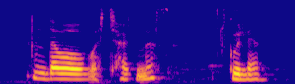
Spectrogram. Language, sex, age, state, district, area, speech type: Kashmiri, female, 18-30, Jammu and Kashmir, Ganderbal, rural, spontaneous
